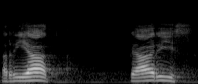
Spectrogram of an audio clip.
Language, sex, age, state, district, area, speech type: Tamil, male, 45-60, Tamil Nadu, Krishnagiri, rural, spontaneous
